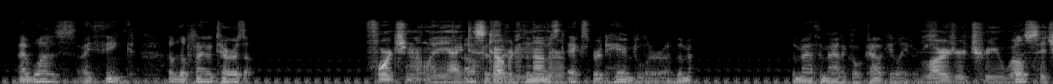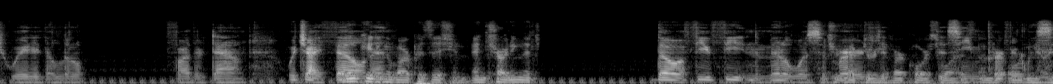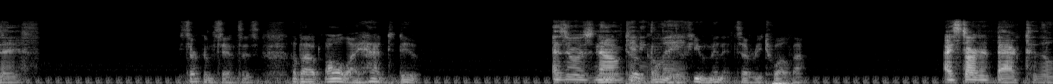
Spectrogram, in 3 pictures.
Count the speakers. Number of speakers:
two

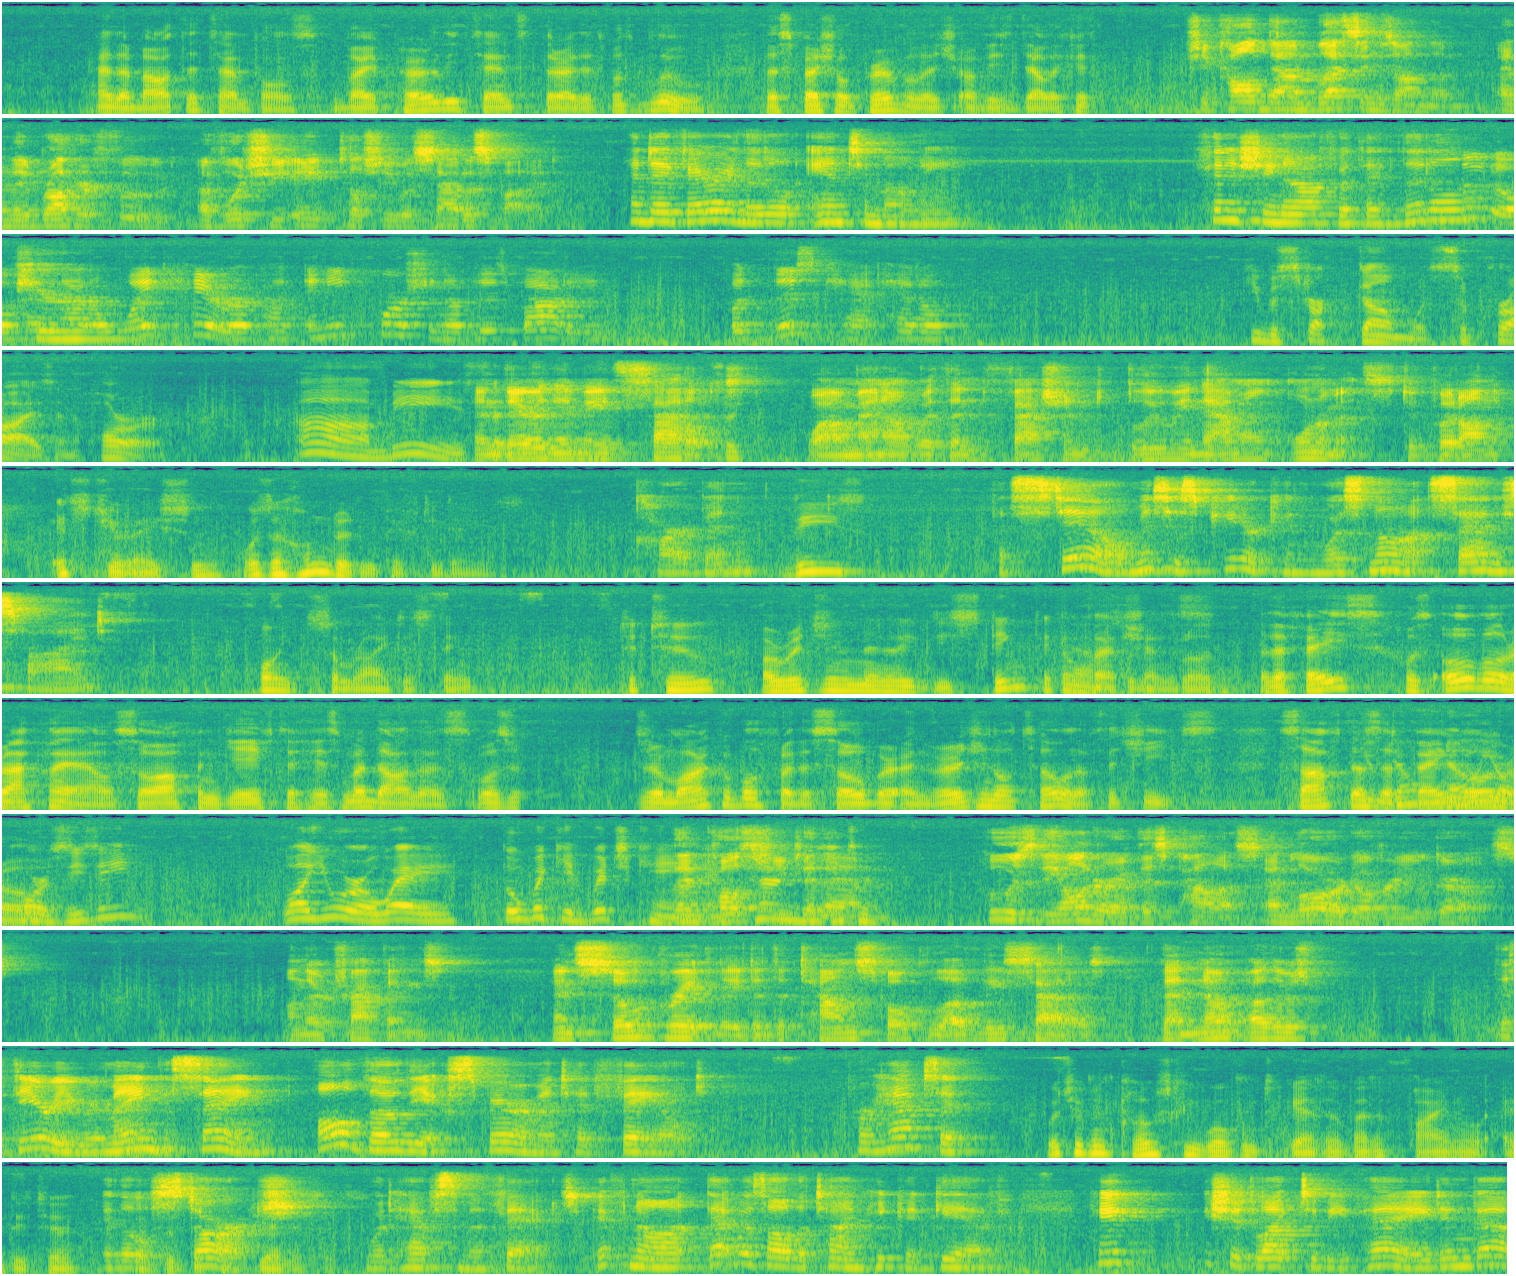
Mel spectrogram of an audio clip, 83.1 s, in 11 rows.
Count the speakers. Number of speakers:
seven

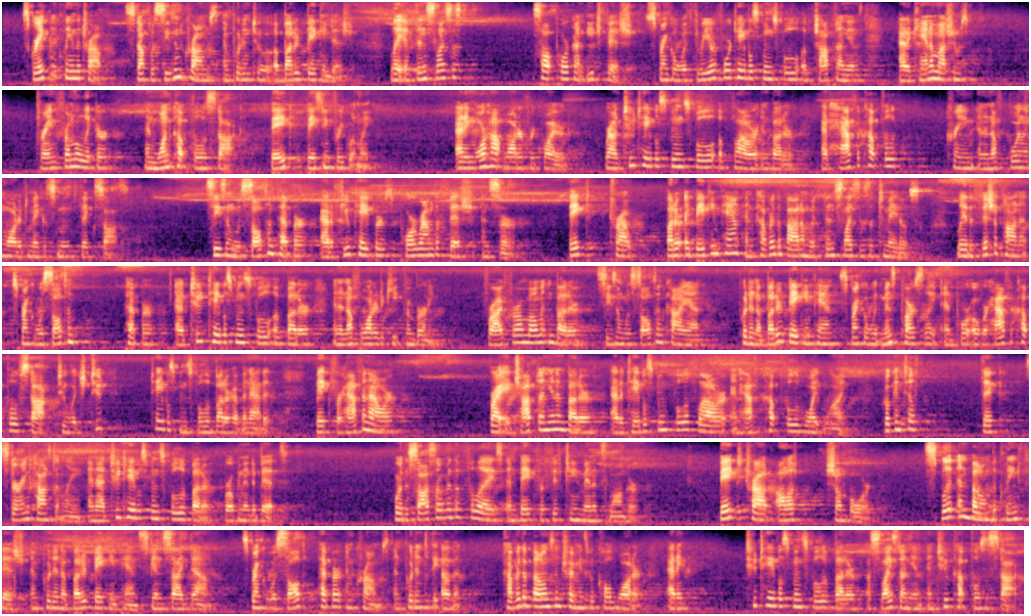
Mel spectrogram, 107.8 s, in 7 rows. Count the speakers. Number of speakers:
one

